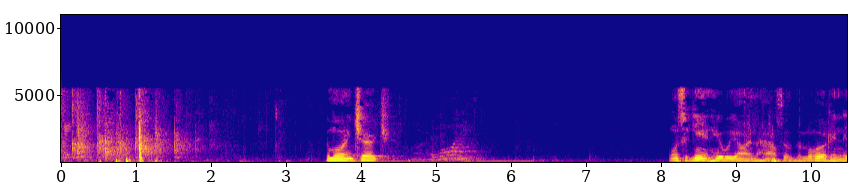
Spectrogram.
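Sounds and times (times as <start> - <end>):
church audience clapping hands in praise: 0.0 - 2.3
speech: 3.6 - 4.4, 8.2 - 10.4.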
